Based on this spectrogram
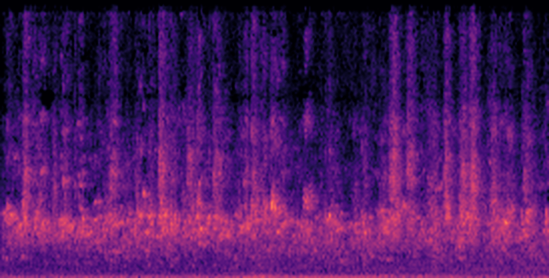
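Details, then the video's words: Budgerigar flock chattering with high chirps, squeaks and grating squawks, a low droning hum audible beneath the birds for part of the time. "تغريد طيور الحب البادجي"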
